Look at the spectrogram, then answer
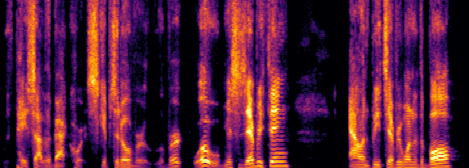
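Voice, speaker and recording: A man's voice: medium pitch, lively intonation, a little fast, a little mellow, no echo. Man calling basketball, dry close sound. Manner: clipped phrases, casual partisan asides. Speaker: fan play-by-play commentator. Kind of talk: live basketball play-by-play commentary.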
